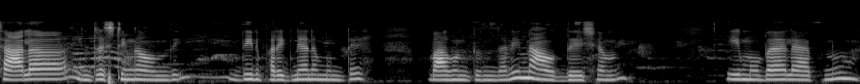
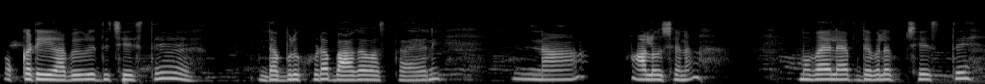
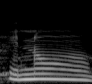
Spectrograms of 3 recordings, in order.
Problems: background sounds at intervals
